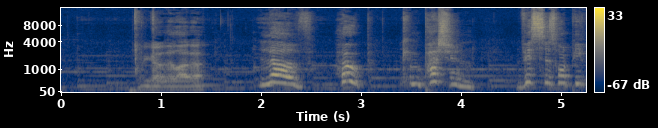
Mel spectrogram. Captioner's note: high-pitched voice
